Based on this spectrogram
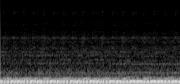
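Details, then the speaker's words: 1985 BMW E30 turbo, 2.5L M50 non-Vanos, HX35, Megasquirt with no idle control valve, idle held by timing and possibly AFR tables. A low, deep idle rumble swells and sags, bouncing and wandering around 500-600 rpm: a hunting idle. "it's not perfect so you do kind of get this bounce and this uh Wander but it runs okay"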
